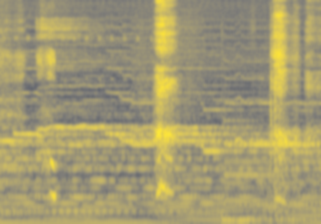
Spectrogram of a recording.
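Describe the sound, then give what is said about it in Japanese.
A girl crying in a few short, whimpering sobs that break out separately over a soft, sustained musical background. “堪忍な、泣くくらいまずかったんか。”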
